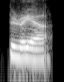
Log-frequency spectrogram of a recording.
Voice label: "piraya", Indian; Dictionary

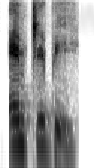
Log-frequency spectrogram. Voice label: "MTB", Indian

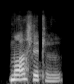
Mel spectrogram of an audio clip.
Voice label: "moschatel", Indian

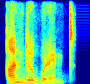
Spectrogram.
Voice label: "underwent", Indian

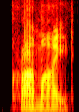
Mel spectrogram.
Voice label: "chromite", American

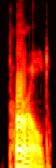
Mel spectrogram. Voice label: "pearled", American

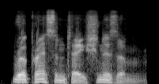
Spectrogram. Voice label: "representationism", British

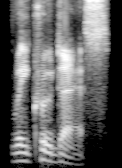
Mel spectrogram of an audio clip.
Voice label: "recrudesce", British

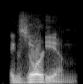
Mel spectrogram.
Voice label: "exordium", American

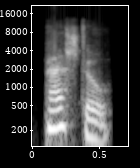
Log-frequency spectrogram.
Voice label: "Pashto", Indian; Dictionary

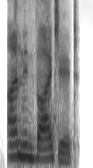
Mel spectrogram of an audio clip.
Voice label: "uninvited", Indian

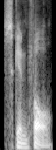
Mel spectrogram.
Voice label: "skinful", American

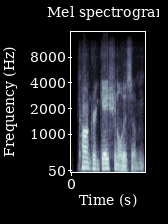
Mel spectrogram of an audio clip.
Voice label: "Congregationalism", American

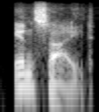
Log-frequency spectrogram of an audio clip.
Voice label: "insight", American

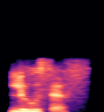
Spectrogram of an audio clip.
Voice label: "lusus", Indian

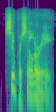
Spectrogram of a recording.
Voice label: "Superciliary", American

